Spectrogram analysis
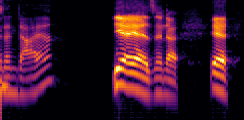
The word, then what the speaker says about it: Zendaya: How you pronounce her name? Zendaya? Yeah, Zendaya.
